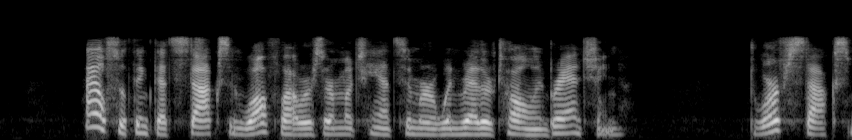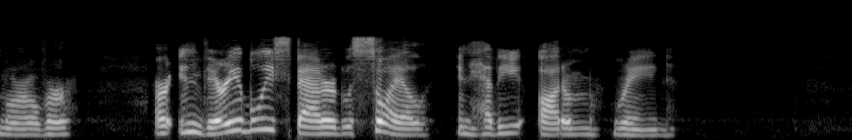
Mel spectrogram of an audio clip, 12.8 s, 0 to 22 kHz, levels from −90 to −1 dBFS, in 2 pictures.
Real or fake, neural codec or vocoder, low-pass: fake; codec, 44.1 kHz, 7.8 kbps, DAC; 7.2 kHz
